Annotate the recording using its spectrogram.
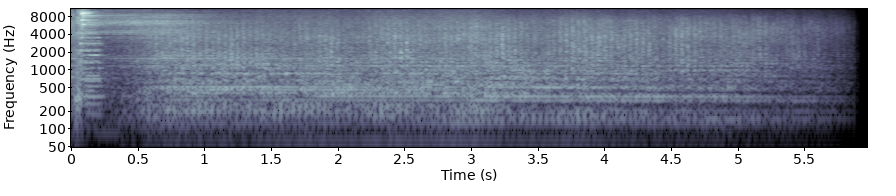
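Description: A street organ plays a lively tune with pipes and fades out at the end.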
